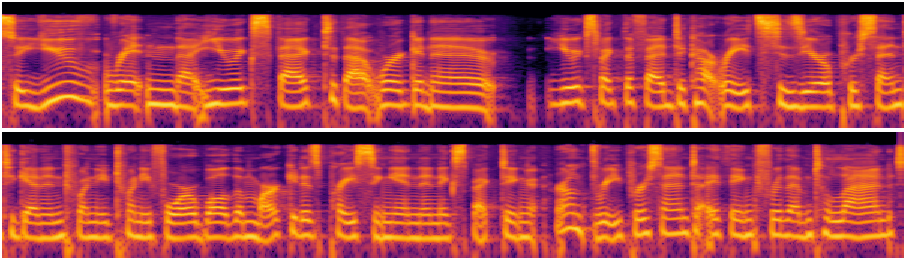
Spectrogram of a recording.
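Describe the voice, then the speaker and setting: Lowish-voiced woman interviewing. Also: a little mellow. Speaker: podcast host, interviewer. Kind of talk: conversational interview questioning.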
